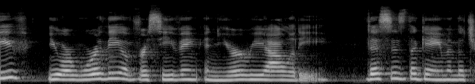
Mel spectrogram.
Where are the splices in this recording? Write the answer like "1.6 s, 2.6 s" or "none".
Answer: 3.4 s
